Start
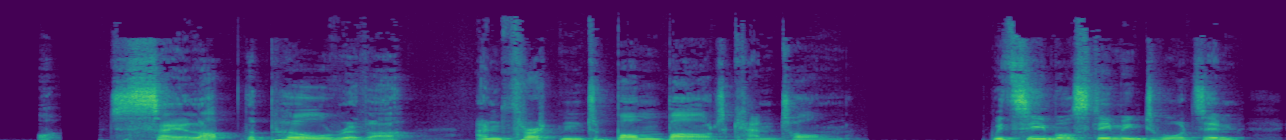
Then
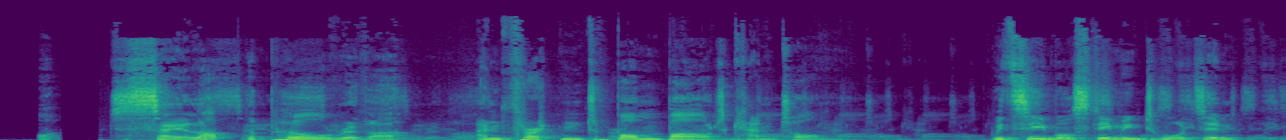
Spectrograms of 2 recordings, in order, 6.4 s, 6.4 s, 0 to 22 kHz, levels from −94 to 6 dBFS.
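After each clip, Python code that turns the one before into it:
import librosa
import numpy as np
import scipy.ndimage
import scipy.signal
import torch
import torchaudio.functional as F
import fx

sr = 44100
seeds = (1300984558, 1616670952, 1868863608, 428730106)

y = fx.low_shelf(x, sr, hz=110.0, db=8.5)
y = fx.echo_feedback(y, sr, ms=418, feedback_pct=54, wet_db=-23.0)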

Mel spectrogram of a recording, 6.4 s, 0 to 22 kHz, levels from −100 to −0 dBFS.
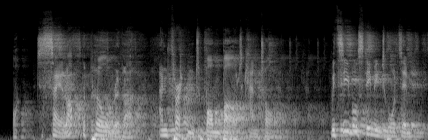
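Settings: y = fx.air_absorb(x, sr, metres=130.0)
y = fx.rev_plate(y, sr, seeds[0], rt60_s=0.7, hf_ratio=0.5, predelay_ms=100, drr_db=7.0)
y = y * 10.0 ** (-3.5 / 20.0)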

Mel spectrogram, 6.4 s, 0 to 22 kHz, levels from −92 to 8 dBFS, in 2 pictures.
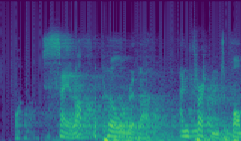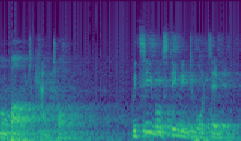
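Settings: y = fx.dmg_crackle(x, sr, seeds[1], per_s=130.0, level_db=-37.0)
y = fx.rev_spring(y, sr, rt60_s=3.7, pass_ms=(38, 51, 56), chirp_ms=25, drr_db=13.0)
y = y * 10.0 ** (3.0 / 20.0)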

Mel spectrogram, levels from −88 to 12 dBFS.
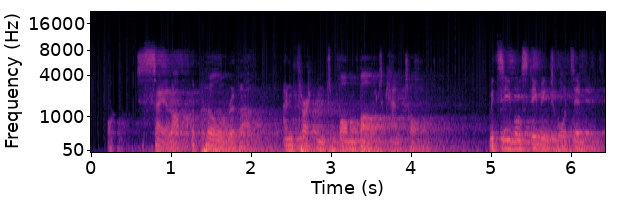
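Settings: y = fx.octave_divider(x, sr, octaves=2, level_db=1.0)
y = y + 10.0 ** (-19.0 / 20.0) * np.pad(y, (int(348 * sr / 1000.0), 0))[:len(y)]
y = y * 10.0 ** (-8.0 / 20.0)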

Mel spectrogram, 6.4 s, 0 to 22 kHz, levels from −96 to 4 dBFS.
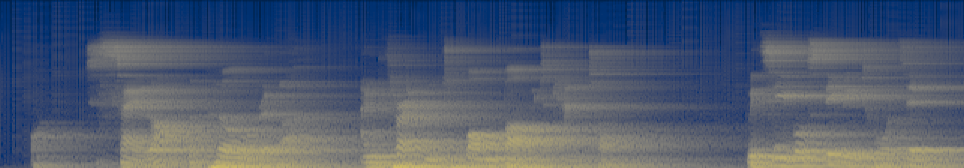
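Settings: y = fx.spec_trails(x, sr, decay_s=2.14)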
